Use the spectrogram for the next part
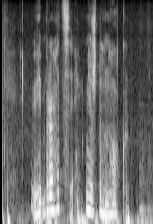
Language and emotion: Russian, sad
